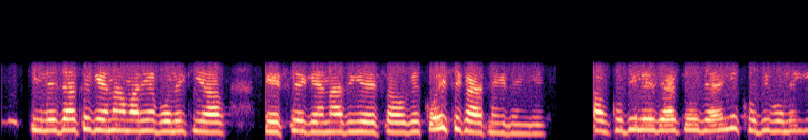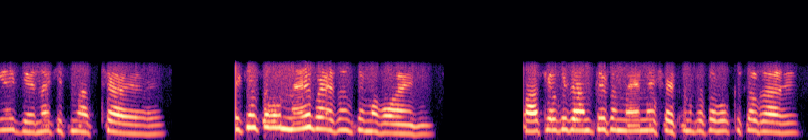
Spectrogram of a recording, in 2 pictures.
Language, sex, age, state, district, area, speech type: Hindi, female, 30-45, Uttar Pradesh, Prayagraj, urban, conversation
